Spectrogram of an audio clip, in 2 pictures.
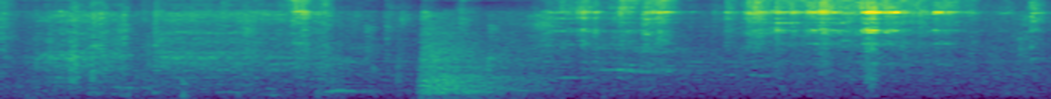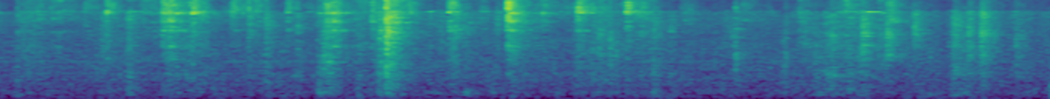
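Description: Restraint straps and buckles being handled at the ankle of a restraint bed: scattered small clicks and rustling, with a brief louder burst about three seconds in and a few sharper clicks later.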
